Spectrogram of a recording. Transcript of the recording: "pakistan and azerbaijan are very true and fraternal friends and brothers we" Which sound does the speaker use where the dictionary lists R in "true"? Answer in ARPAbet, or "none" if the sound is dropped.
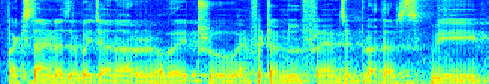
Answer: R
